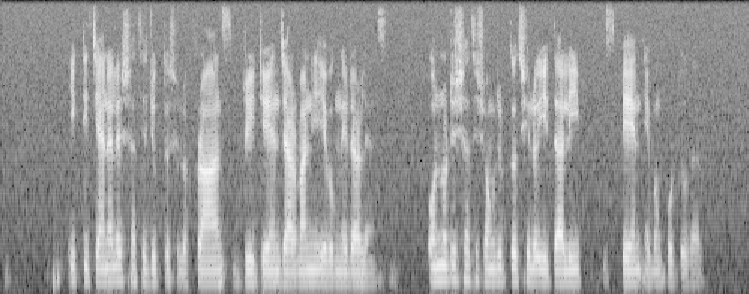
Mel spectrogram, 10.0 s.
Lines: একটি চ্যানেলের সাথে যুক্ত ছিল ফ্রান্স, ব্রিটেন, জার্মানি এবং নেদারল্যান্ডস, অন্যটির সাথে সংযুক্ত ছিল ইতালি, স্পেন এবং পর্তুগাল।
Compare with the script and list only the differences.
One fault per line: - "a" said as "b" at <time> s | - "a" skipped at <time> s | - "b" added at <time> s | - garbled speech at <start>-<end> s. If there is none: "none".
none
